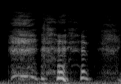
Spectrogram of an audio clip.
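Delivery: short high chuckle; quick real giggle. Real, not acted. Vlogger amused by the Finding Nemo comparison, short high chuckle.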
